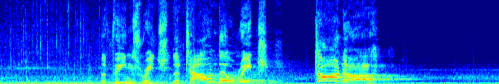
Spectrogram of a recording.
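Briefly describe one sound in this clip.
A man speaks in a deep, menacing voice.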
